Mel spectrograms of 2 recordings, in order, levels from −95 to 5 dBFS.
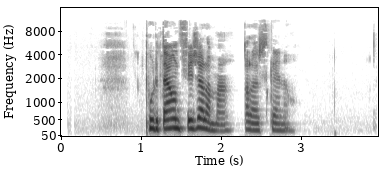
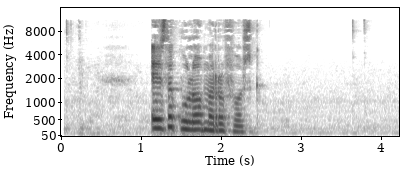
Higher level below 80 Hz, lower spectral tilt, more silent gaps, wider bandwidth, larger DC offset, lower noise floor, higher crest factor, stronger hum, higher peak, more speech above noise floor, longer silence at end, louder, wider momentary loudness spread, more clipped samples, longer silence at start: about the same, -74 dBFS vs -70 dBFS; about the same, -4 dB/octave vs -3.5 dB/octave; neither; about the same, 11 kHz vs 12 kHz; neither; about the same, -65 dBFS vs -67 dBFS; about the same, 22 dB vs 22 dB; neither; first, 0 dBFS vs -6 dBFS; about the same, 46 dB vs 45 dB; second, 1.1 s vs 1.85 s; first, -19 LUFS vs -23 LUFS; first, 15 LU vs 11 LU; neither; about the same, 1.05 s vs 1.15 s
